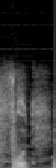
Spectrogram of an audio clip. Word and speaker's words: Fudd: Me gusta, prefiero el apellido Fod o Food. Así que se pronuncia Food.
